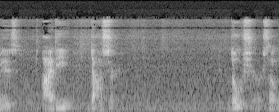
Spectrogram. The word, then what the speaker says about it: Adidas: Europe somewhere and they having a debate about Adidas and how to say the the proper way to say Adidas is it Adidas or is it ad dies and she said well we just going to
